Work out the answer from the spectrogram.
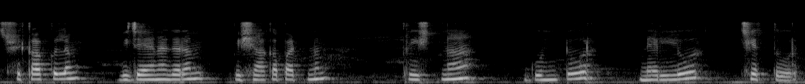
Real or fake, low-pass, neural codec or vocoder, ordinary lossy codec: fake; 7.2 kHz; codec, 16 kHz in and 24 kHz out, 2.2 kbps, FireRedTTS-2 codec; none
